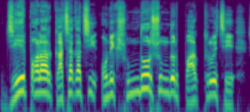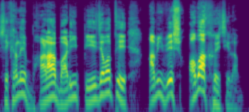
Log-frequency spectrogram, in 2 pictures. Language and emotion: Bengali, surprised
